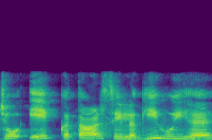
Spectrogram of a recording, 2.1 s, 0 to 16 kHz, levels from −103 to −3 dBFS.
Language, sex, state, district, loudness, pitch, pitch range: Hindi, female, Bihar, Samastipur, -16 LUFS, 240 Hz, 215-255 Hz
